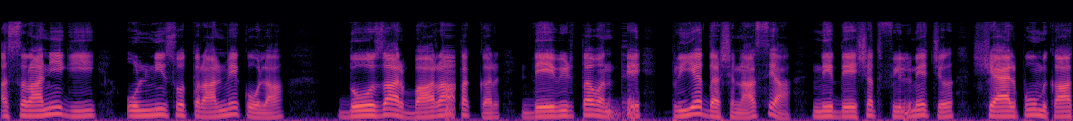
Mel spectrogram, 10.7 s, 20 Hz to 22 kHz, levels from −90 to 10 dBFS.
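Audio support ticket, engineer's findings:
Breathy, grainy edge on the speech throughout, upper band thin and hissy. Likely Bluetooth LC3 compression: the transform codec zeroes much of the upper spectrum and refills it with noise. The damage is plainly audible, which fits a 48 kbps stream with 7.5 ms frames. Spectrogram: smeared, speckled texture above the solid low bands in place of clean harmonics, with blocky time structure at the frame rate.

Lost LE Audio frames at 4.45–4.55 s (about 90 ms missing), 6.07–6.35 s (about 187.5 ms missing, scattered over 270 ms, longest gap roughly 70 ms) and 9.03–9.16 s (about 75 ms missing, scattered over 120 ms, short gaps around 20 ms). LC3 concealment repeats the last spectrum with randomised signs, so speech turns into noisy smear and fades on longer runs. Spectrogram: harmonics replaced by a uniform noise wash. Waveform: envelope sags during the gaps.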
